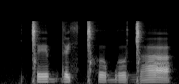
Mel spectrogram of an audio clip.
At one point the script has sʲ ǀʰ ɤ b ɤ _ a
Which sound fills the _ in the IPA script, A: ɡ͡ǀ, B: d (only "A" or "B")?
A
